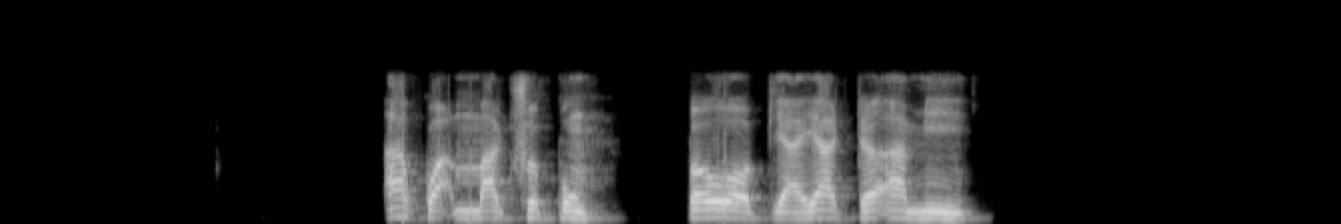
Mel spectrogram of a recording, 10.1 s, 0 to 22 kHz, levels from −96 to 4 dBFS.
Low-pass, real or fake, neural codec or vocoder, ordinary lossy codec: 5.4 kHz; real; none; Opus, 32 kbps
